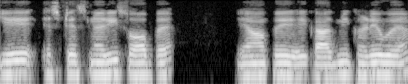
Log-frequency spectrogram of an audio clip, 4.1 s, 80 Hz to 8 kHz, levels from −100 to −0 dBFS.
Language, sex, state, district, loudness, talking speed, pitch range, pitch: Hindi, male, Chhattisgarh, Raigarh, -15 LUFS, 160 wpm, 125-135 Hz, 130 Hz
